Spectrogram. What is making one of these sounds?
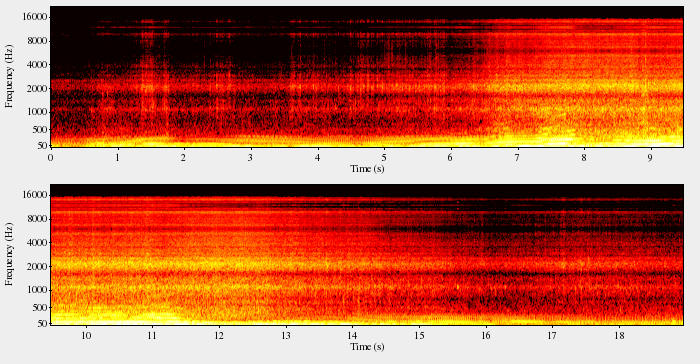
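Tyres roll and crunch over rough dirt.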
